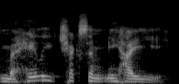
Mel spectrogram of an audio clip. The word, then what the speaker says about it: Csikszentmihalyi: get into the flow theory and this is Mihaly Csikszentmihalyi which that's all I like to do is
